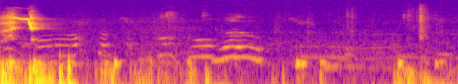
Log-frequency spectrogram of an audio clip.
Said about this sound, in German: Ja, jetzt kommen wir zu den Papageien. Die waren aber auch ganz schön zinnober da schon, ne? Ja, die freuen sich immer, wenn da jemand vorbeikommt. Sind auch so geborene Entertainer.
